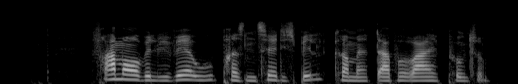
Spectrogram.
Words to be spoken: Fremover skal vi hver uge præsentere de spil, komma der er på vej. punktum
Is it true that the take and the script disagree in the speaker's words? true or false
true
